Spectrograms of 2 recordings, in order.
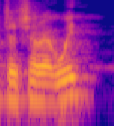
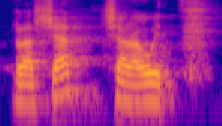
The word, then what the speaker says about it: Rashad Chlaiwit: Vamos a aprender exactamente primero cómo se escribe, se pronuncia exactamente tu nombre y apellido. Bueno, primeramente, gracias por la invitación. Mi nombre es Rashad Charawit. Rashad Charawit.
